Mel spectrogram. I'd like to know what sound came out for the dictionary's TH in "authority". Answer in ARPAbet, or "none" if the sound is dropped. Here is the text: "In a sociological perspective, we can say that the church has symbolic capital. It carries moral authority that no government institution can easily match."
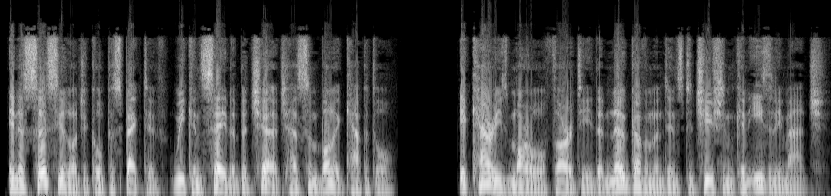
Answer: TH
